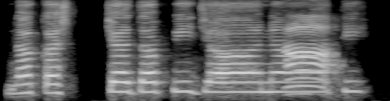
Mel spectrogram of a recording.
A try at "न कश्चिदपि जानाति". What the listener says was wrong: न कश्चिदपि, not कश्च, I, कश्चिदपि.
